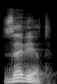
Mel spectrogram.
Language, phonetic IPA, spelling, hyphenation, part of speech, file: Russian, [zɐˈvʲet], завет, за‧вет, noun, Ru-завет.ogg
- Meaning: 1. legacy 2. precept, maxim 3. covenant, testament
